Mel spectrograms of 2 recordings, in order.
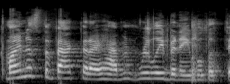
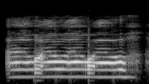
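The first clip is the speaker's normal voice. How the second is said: sharp pained ow, ow; foot cramp pain; 5 semitones higher, 6 dB louder, slower than usual. Real, not acted. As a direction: yelp through a cramp. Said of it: "I am having a foot cramp right now".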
